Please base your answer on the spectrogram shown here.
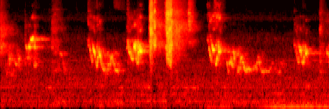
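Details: Pet budgerigars chirp and interact inside a cozy aviary: bright, close warbling bursts of descending chirrups, one harsh squawk-like buzz in the middle, then more rolling chatter.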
